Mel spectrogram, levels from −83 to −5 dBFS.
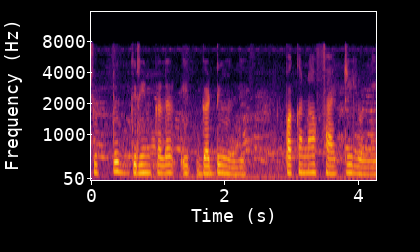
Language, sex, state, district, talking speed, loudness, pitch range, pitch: Telugu, female, Andhra Pradesh, Sri Satya Sai, 110 wpm, -22 LUFS, 160-180 Hz, 175 Hz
